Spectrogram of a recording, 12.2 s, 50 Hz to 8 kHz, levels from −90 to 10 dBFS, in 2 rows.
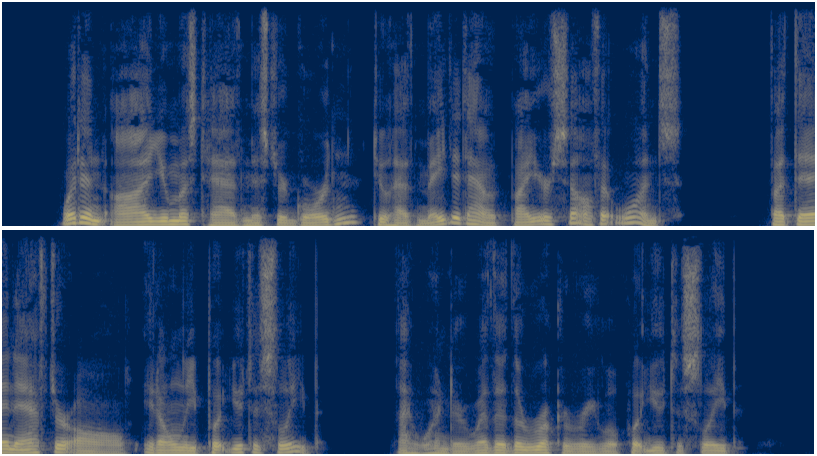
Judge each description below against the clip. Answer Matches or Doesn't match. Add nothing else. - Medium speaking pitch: Doesn't match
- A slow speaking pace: Doesn't match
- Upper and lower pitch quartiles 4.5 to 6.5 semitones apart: Matches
